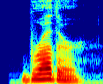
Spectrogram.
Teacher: tongue tip through the teeth for the voiced th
